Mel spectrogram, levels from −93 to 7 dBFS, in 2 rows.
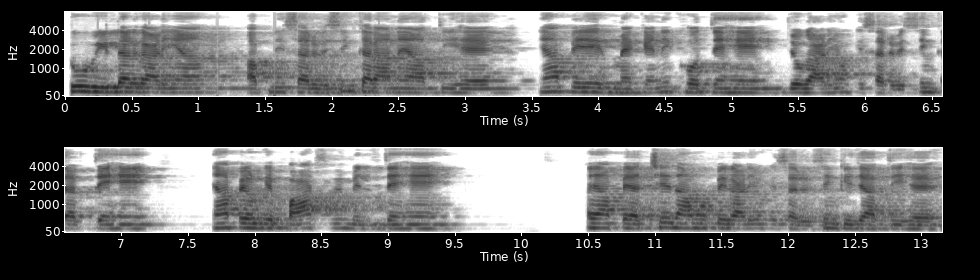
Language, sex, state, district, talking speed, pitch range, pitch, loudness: Hindi, male, Bihar, Saran, 170 wpm, 140-155 Hz, 145 Hz, -16 LUFS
